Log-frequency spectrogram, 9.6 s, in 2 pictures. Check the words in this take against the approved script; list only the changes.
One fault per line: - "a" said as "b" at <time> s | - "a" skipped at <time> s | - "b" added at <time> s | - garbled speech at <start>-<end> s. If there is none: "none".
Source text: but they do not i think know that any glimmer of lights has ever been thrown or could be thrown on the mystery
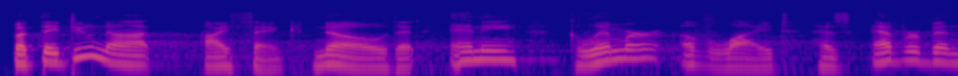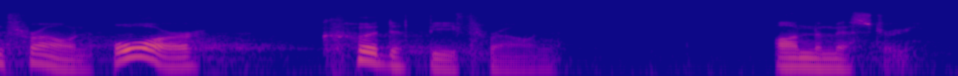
- "lights" said as "light" at 3.5 s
